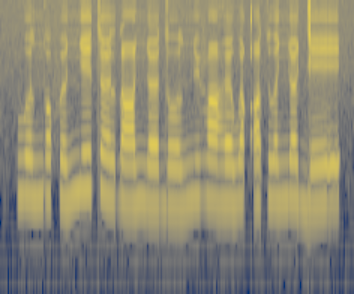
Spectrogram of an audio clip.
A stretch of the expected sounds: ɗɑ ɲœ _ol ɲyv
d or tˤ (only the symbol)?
d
